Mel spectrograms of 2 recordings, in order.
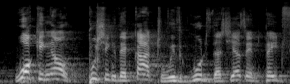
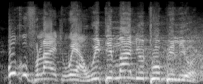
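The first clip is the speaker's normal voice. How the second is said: loud, bossy caller voice; mock shouted demand; 4 semitones higher, 9 dB louder than usual. Acted caller demands money.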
